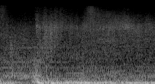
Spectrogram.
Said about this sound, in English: The Berenian explodes out of the smoke. Blaster cannon fire rips through the gunship.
